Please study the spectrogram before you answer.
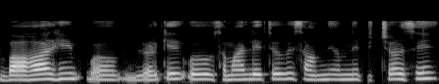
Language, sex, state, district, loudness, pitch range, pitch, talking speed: Hindi, female, Madhya Pradesh, Bhopal, -17 LUFS, 220-250 Hz, 235 Hz, 165 wpm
